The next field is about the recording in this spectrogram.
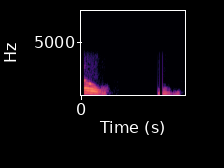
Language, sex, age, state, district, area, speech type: Bodo, female, 60+, Assam, Kokrajhar, urban, conversation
